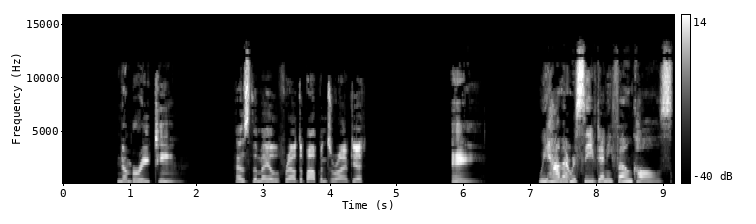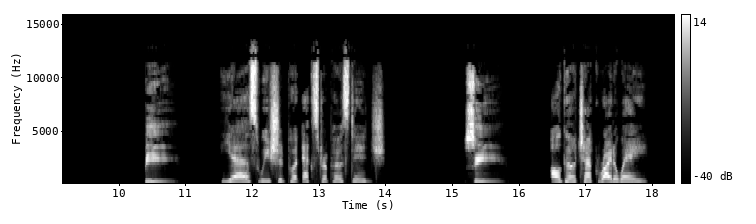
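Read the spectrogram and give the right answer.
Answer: C: I'll go check right away.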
